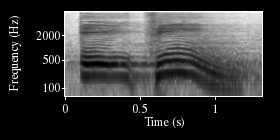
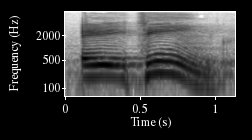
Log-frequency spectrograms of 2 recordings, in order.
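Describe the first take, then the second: No difference in how they are said.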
